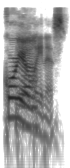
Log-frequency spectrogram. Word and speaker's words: Coriolanus: Coriolanus.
